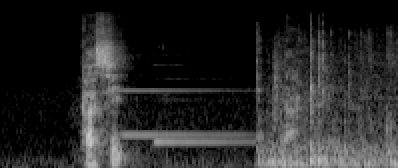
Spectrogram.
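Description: An elevator chimes.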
